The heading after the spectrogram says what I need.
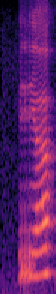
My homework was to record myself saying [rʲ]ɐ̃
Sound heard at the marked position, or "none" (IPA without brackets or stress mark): rʲ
